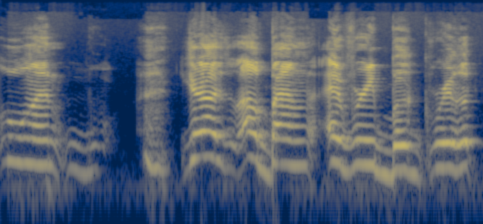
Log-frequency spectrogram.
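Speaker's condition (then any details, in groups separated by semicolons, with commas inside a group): Ataxia telangiectasia; rare muscular dystrophy; uses wheelchair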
